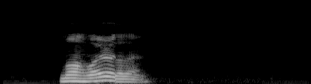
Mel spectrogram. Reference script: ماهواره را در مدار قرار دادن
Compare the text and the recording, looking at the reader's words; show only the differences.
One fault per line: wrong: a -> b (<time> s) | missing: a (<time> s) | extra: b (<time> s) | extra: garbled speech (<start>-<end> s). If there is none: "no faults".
missing: در مدار قرار (1.1 s)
